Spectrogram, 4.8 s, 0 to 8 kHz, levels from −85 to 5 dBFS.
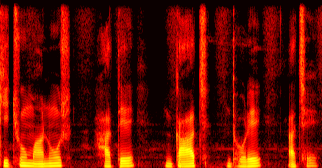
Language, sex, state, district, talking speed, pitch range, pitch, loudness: Bengali, male, West Bengal, Cooch Behar, 75 wpm, 110-130 Hz, 120 Hz, -20 LUFS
